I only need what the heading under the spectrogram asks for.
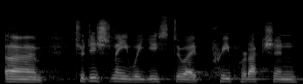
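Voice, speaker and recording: A man with a mid-pitched voice presents at a conference. He explains his subject step by step in an informal, conversational register. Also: flat delivery, normal speed, a bit bright, smooth. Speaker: film professional, conference presenter.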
